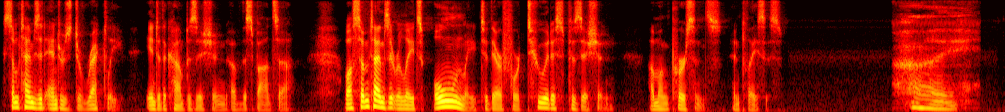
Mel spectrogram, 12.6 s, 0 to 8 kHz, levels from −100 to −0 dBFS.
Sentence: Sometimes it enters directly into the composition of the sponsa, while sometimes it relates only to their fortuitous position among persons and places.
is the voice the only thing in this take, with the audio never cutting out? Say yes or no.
no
